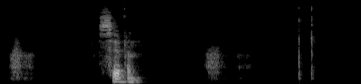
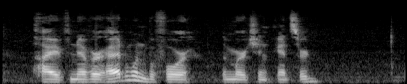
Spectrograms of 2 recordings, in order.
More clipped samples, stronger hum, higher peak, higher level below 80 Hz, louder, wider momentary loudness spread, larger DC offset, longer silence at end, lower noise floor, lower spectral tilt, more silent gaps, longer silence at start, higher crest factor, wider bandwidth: neither; neither; second, -10 dBFS vs 0 dBFS; second, -72 dBFS vs -60 dBFS; second, -27 LUFS vs -16 LUFS; first, 25 LU vs 13 LU; neither; second, 0.45 s vs 0.9 s; first, -85 dBFS vs -49 dBFS; second, -3 dB/octave vs -4.5 dB/octave; neither; second, 0.1 s vs 0.35 s; first, 26 dB vs 18 dB; first, 15.5 kHz vs 12.5 kHz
